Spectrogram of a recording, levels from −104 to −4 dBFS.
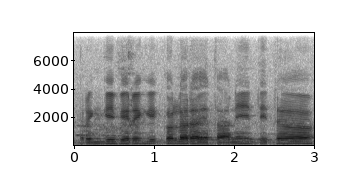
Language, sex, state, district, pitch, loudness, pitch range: Marathi, male, Maharashtra, Gondia, 125 Hz, -17 LUFS, 120-130 Hz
